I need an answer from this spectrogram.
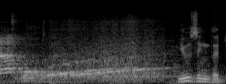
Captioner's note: whirs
